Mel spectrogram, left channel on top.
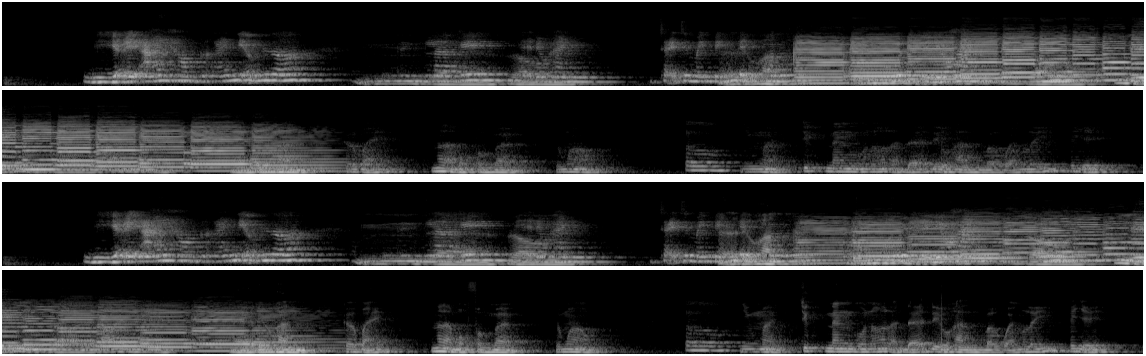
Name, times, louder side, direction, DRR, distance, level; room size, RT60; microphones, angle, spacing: voice 1, 0.8-3.0 3.8-6.0 6.6-8.1 8.8-9.9 10.5-10.7 11.3-11.5 12.4-12.5 18.3-18.7, equal, 5° left, -1 dB, 0.5 m, -28 dB
voice 2, 3.5-5.8 7.2-8.1 8.4-10.8 11.1-13.1 13.7-14.5 14.8-15.3 15.7-16.6 17.0-17.4 18.8-22.4, right 3 dB, 70° right, 7 dB, 0.4 m, -30 dB
sound 1, 7.9-14.9, left 3 dB, 70° left, 0.4 m, -25 dB
3.3 x 3.2 x 3.3 m, 1.0 s
head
